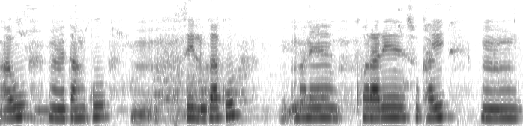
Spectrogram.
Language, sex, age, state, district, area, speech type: Odia, female, 18-30, Odisha, Subarnapur, urban, spontaneous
